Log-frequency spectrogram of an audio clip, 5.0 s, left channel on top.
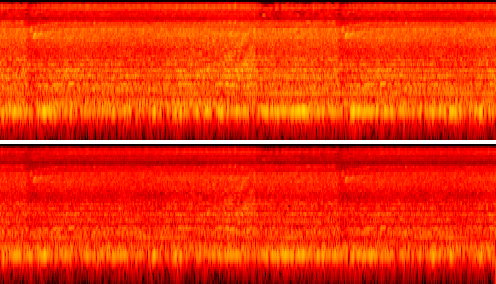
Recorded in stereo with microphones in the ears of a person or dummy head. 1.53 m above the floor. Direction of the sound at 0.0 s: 10° left (ahead or behind).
